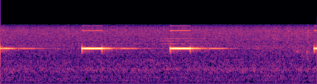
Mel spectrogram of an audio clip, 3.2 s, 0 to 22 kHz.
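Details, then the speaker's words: Short high beeps at about 68 a minute over faint room noise: a portable Cardiopad ECG monitor sounding with each detected heartbeat after electrodes are reattached to the patient's chest. "so if you connect again if you place again electrode on on the chest [Music] the device detect her activity and now you can hear a short"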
